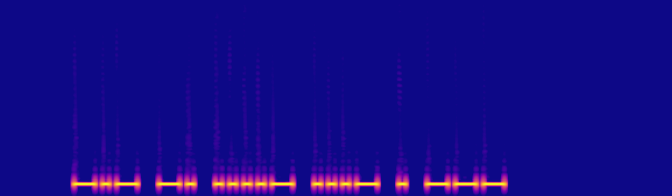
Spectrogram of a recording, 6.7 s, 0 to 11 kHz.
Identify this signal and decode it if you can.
Morse code, heard as a keyed tone, about 17 wpm, 700 Hz. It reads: KN4VEO
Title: USA Call Signs - 6 Characters - Repeated 3x - 17wpm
